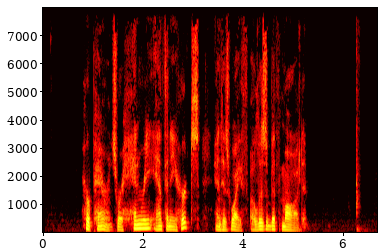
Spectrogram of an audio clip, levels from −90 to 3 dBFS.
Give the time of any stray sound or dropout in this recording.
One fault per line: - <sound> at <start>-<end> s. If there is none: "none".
none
